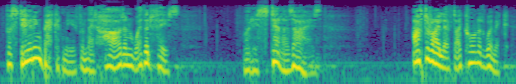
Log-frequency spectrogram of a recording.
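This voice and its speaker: An actor playing an earnest, lovelorn young gentleman in a 1950s radio drama. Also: mid-range voice, big pitch swings, normal speed, long pauses, breathy edge, heavily acted. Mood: grave narration. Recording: muffled, dull vintage radio recording.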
